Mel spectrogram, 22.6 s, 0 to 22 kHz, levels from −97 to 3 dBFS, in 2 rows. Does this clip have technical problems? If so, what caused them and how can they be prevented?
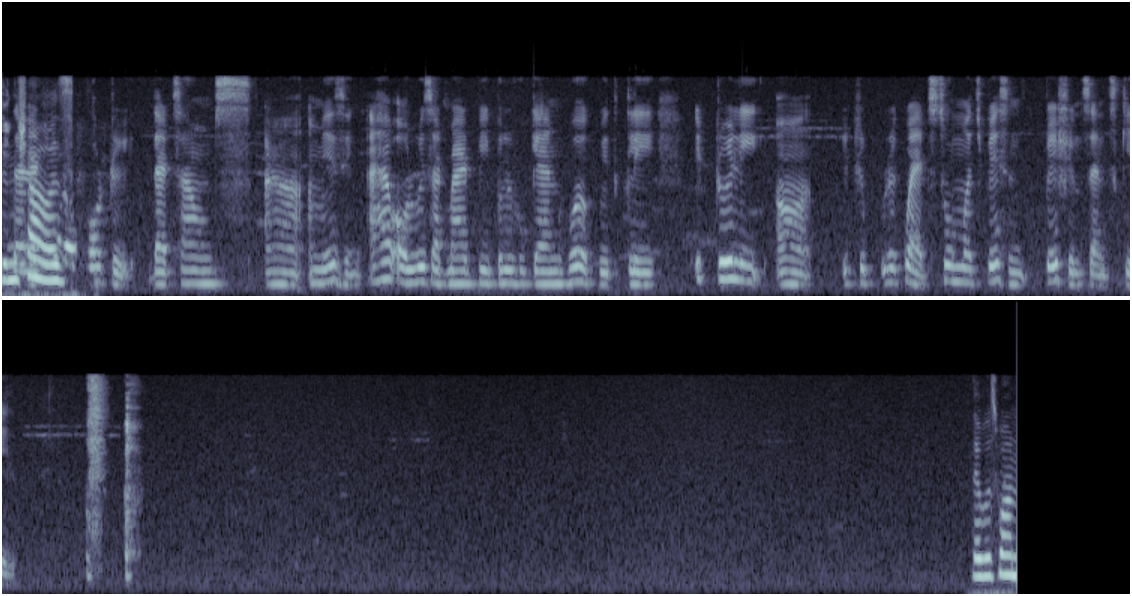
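Yes, three kinds of problem.

From 0.0 to 0.1 s and again from 0.41 to 0.96 s there's echo leak. A copy of the speech trails about 0.23 s behind, faint at first and then only a little quieter than the talker. It's likely a loudspeaker echo that slipped past the far side's echo canceller. A headset on that end would stop it.

Speech suppressed in double talk shows up at 0.11 to 0.29 s, 0.48 to 0.54 s and 0.81 to 0.91 s. The speech dips by roughly 5, then 10, then 20 dB, likely because the canceller turned everything down while both sides overlapped. Better double-talk handling in the canceller, or a headset, would prevent it.

At 21.43 s there's a cut-off end. The audio stops mid-sound and drops straight into digital silence, since the last buffers never got written. Flushing and closing the recorder properly before stopping would prevent this.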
